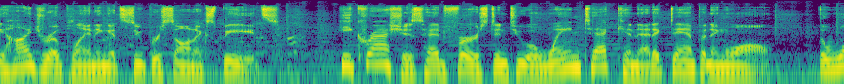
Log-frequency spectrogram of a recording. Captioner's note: laughs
